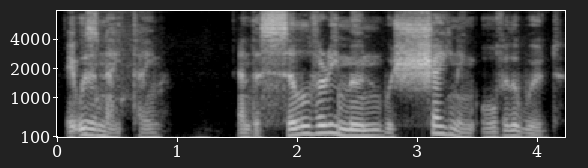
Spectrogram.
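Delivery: put-on gentle storyteller reading to children; bedtime story narration. A narrator's reading. Narrator reading a bedtime story to children.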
